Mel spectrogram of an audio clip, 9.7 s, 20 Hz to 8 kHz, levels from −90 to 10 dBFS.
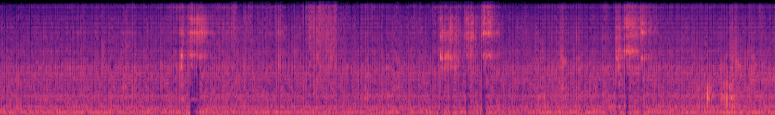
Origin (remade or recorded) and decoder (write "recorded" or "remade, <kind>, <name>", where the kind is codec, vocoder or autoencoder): remade, vocoder, BigVGAN v2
